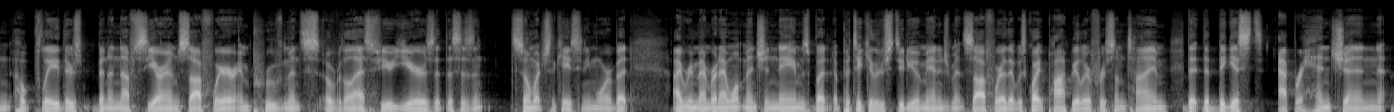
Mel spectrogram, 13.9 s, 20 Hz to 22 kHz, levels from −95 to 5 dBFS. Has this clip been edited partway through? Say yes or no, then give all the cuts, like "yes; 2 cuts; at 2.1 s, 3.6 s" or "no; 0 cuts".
no; 0 cuts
